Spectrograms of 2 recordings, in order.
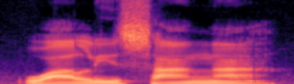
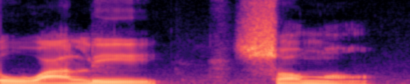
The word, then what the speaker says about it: Wali Songo: yang terpuji tetapi kemudian orang Jawa menyebutnya dengan Walisanga tetapi terkadang juga sangat itu diucapkan dalam bentuk ejaan o yaitu Wali Songo Nah apa sebenarnya peran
